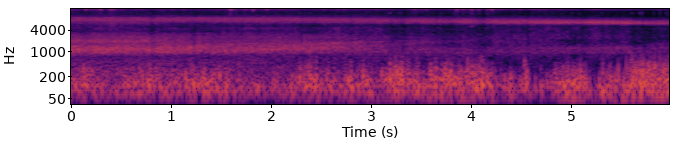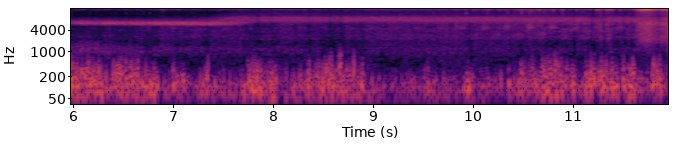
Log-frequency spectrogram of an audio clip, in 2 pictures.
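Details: Gusty wind buffets the microphone with a low, steady rumble, and no animal voice stands out. Only a faint, distant hiss sits high above the roar.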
